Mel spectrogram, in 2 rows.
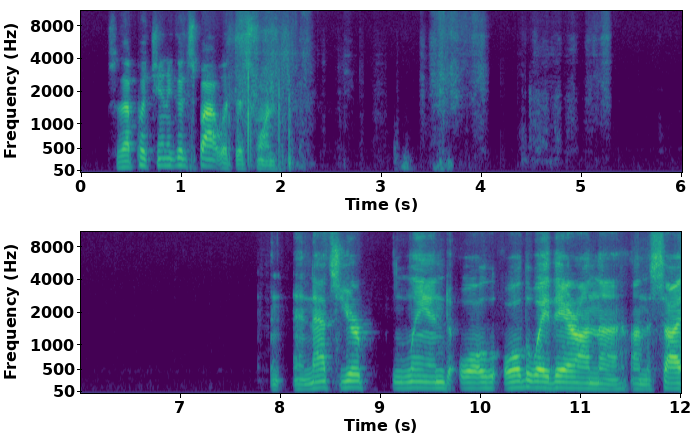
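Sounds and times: faint scratchy rustles: 1.4 - 5.4.

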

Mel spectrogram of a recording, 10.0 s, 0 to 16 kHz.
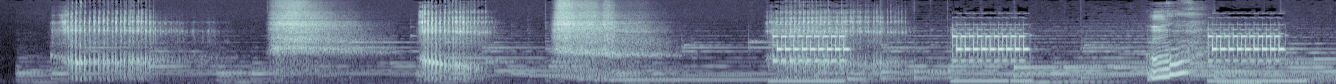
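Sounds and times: light background music: 0.0 - 10.0
trilling electronic phone ring: 5.7 - 7.8, 9.1 - 9.8.

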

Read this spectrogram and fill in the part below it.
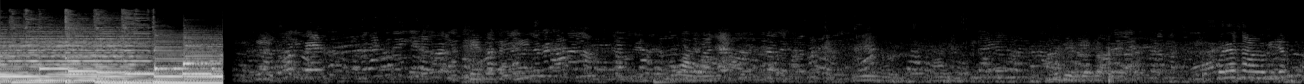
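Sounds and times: loud music: 0.0 - 2.3
crowd chatter: 2.3 - 13.0.

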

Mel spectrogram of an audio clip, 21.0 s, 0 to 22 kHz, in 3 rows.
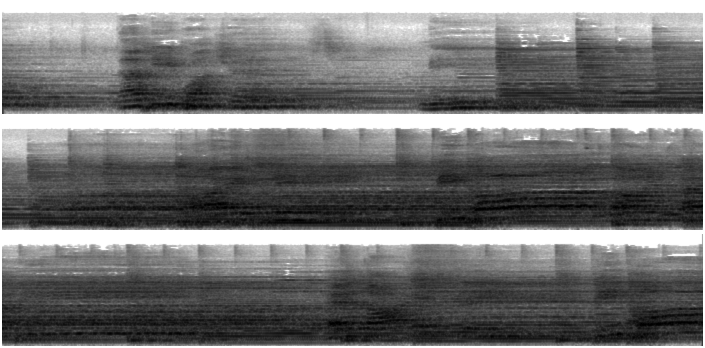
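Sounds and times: choir voices: 7.3 - 21.0.

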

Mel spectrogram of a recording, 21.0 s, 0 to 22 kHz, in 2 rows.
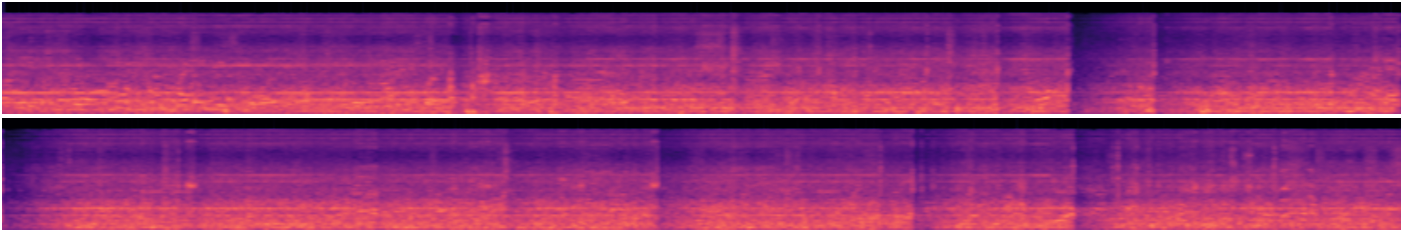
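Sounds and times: airliner cabin drone: 0.0 - 20.9
people talking indistinctly: 0.0 - 20.9.

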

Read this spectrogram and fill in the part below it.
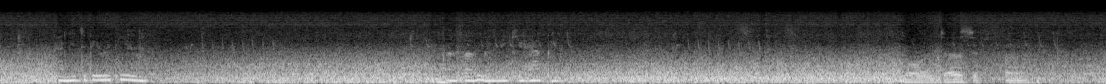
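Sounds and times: dense rushing noise: 0.0 - 11.0
murmur of a voice: 3.9 - 8.2.

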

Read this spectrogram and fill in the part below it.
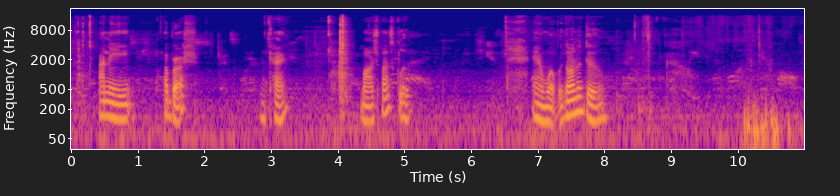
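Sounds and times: woman speaking: 0.4 - 2.1, 2.7 - 3.5, 4.2 - 11.0.

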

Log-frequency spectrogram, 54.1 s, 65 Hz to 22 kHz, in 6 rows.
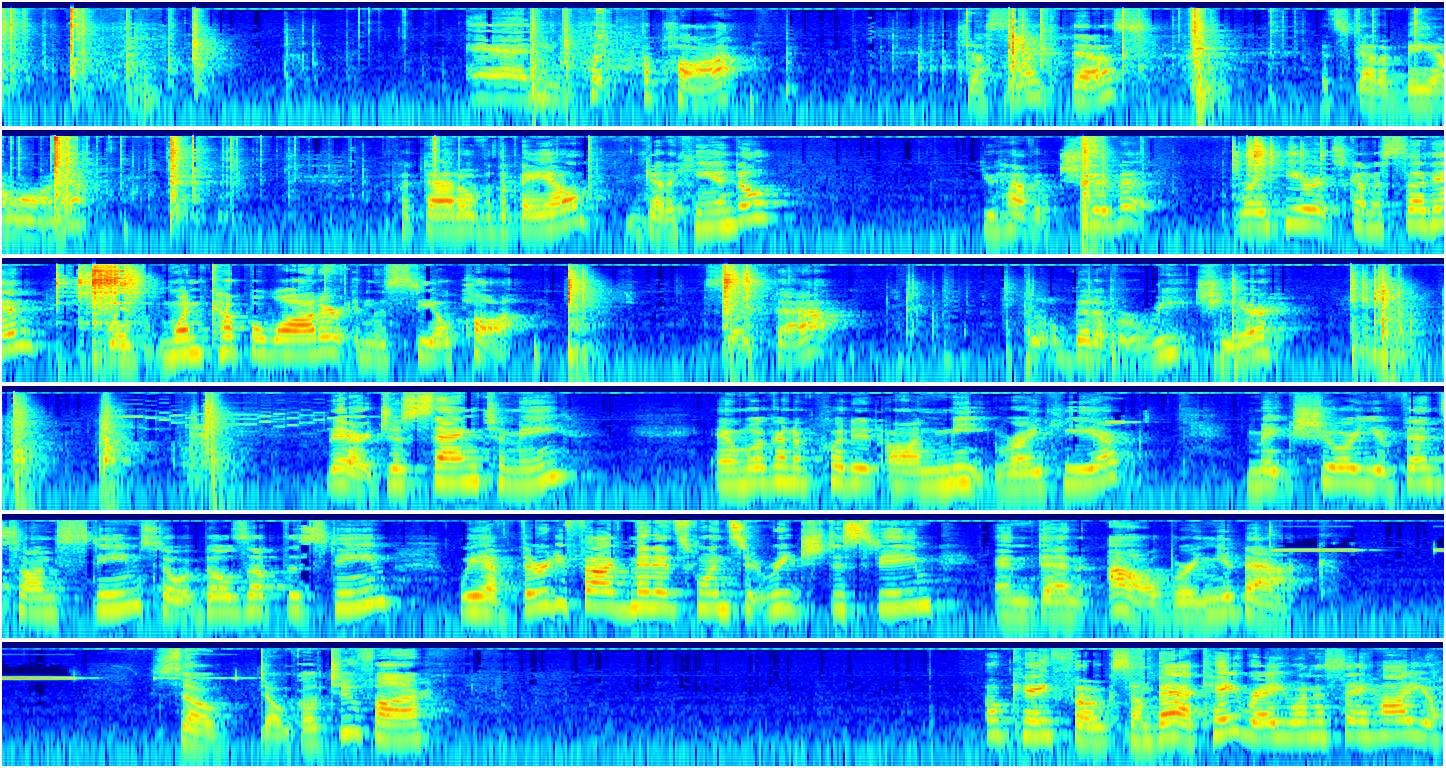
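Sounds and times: cooker chime: 33.8 - 34.2, 43.9 - 46.9.

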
